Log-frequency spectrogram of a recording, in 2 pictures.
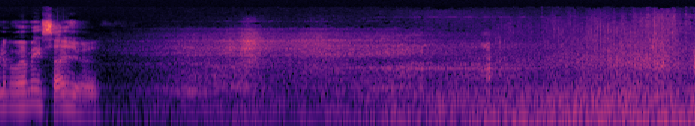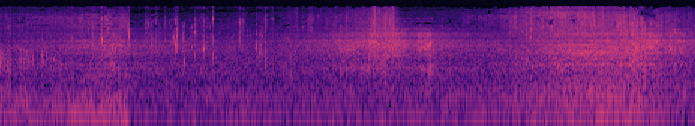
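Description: A deep, roaring rumble of crumbling stone builds and swells.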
